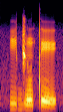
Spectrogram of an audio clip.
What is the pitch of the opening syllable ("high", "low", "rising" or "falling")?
low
